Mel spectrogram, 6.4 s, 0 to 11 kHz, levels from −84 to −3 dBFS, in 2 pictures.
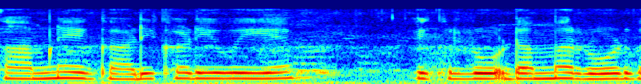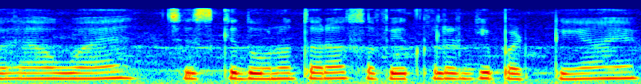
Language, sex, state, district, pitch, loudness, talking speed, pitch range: Hindi, female, Chhattisgarh, Bastar, 220 Hz, -15 LUFS, 195 wpm, 215-225 Hz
